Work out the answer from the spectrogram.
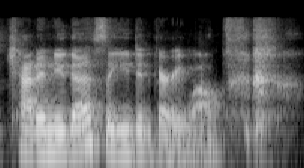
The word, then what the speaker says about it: Chattanooga: So when we would say Chattanooga, we would pronounce it Chattanooga. I guess the middle A was not pronounced quite correctly. So now I'm very conscious of how people pronounce Chattanooga.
